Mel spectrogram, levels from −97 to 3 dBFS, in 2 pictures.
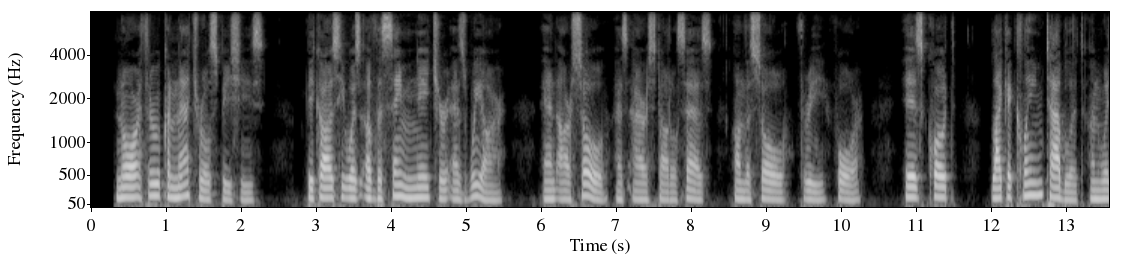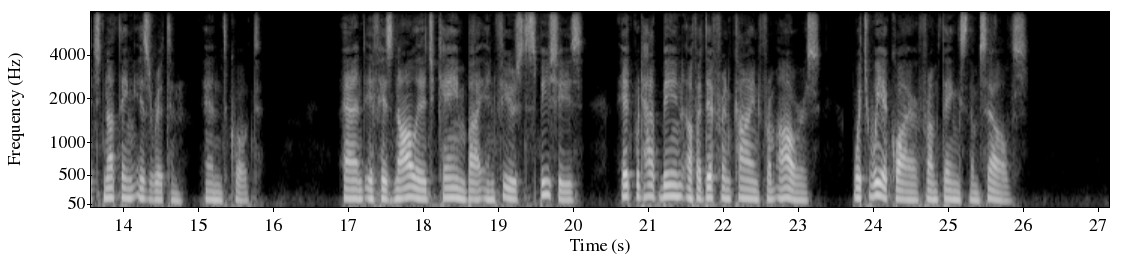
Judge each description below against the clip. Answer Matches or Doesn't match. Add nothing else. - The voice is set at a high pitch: Doesn't match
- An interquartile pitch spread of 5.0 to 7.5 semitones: Doesn't match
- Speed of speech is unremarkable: Doesn't match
